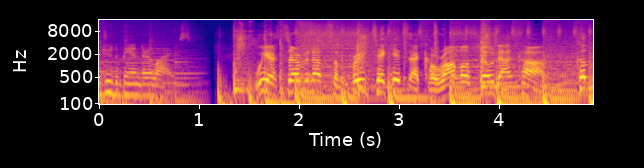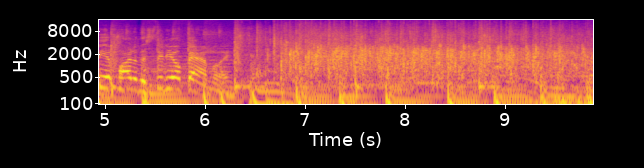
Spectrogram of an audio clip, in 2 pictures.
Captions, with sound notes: to be in their lives? - We are serving up some free tickets at karamoshow.com. Come be a part of the studio family. (applause)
